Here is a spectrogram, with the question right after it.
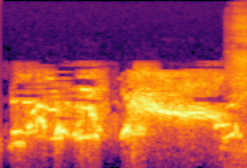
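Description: Children wail and scream in distress on a recorded voicemail after a police officer is ambushed, two long, loud, anguished cries with a brief break between them, raw and close.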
